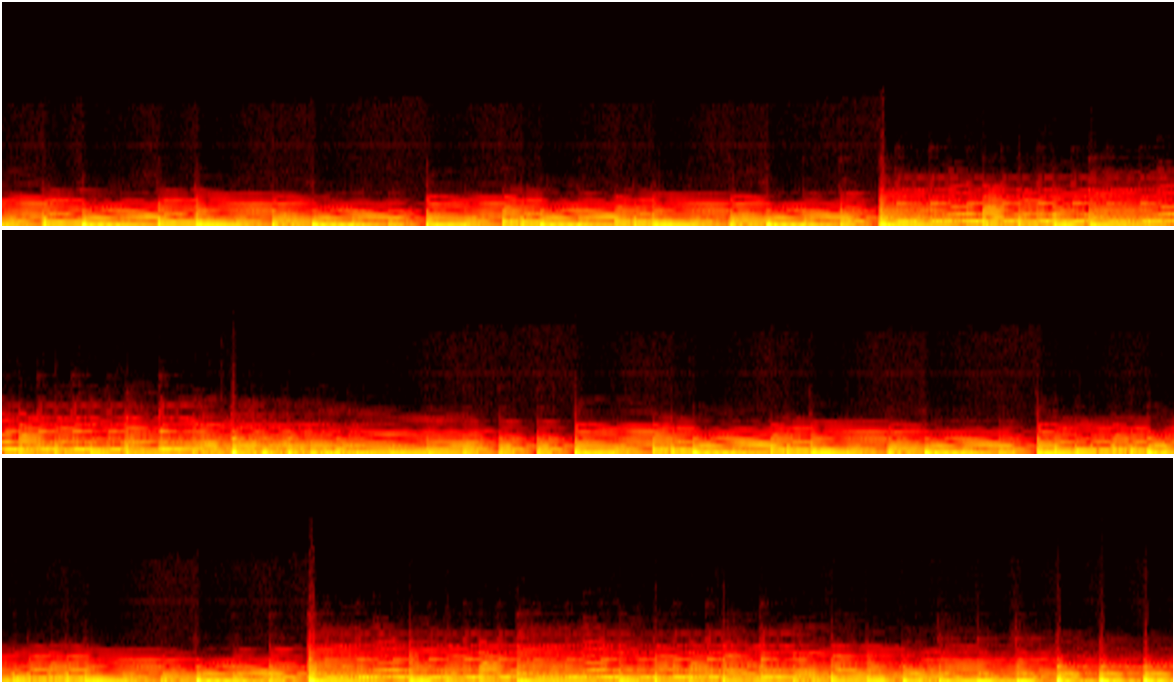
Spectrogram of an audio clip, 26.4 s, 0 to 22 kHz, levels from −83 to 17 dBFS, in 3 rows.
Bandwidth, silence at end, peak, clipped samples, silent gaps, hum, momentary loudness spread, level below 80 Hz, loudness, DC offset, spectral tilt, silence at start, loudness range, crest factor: 5.2 kHz; 0 s; 0 dBFS; under 0.1%; none; none; 4 LU; -54 dBFS; -17 LUFS; under 0.1%; -9.5 dB/octave; 0 s; 1 LU; 16 dB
